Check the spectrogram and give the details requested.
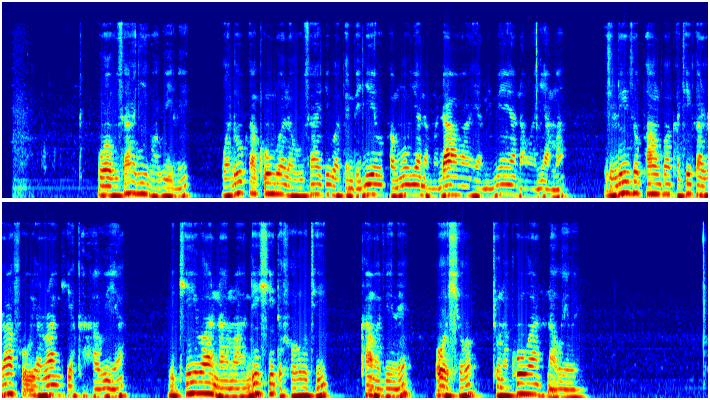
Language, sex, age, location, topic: Swahili, male, 25-35, Dar es Salaam, agriculture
